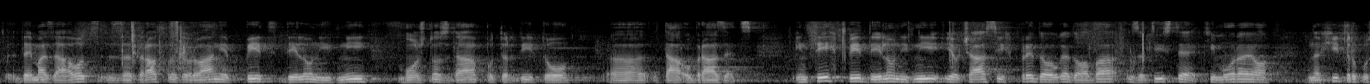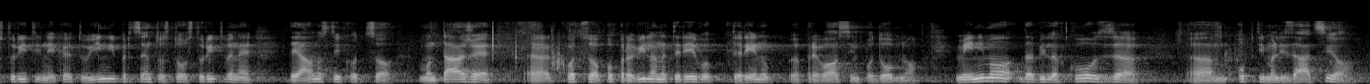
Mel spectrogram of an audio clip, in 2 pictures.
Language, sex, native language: Slovenian, male, Slovenian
